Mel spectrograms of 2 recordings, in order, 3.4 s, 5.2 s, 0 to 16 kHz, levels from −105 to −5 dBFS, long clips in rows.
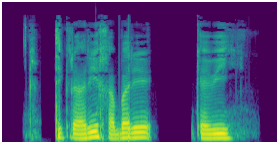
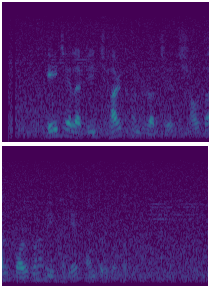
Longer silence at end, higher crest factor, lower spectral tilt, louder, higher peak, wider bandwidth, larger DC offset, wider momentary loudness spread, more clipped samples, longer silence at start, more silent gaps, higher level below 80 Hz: first, 0.55 s vs 0 s; second, 14 dB vs 22 dB; first, -8 dB/octave vs -2.5 dB/octave; first, -13 LUFS vs -67 LUFS; first, 0 dBFS vs -50 dBFS; second, 9.2 kHz vs 11 kHz; neither; first, 15 LU vs 3 LU; neither; first, 0.65 s vs 0.05 s; first, 1.96-2.37 s vs none; first, -46 dBFS vs under -90 dBFS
